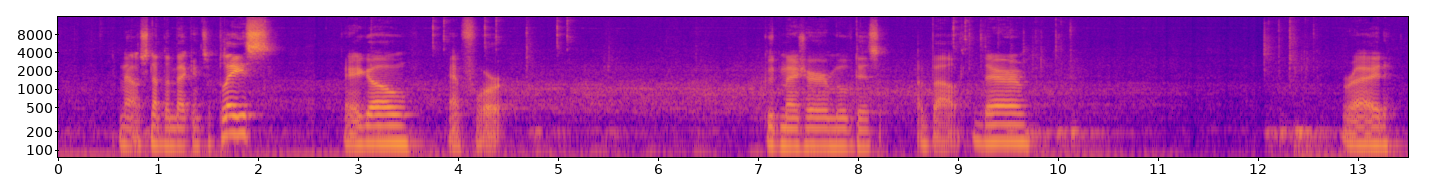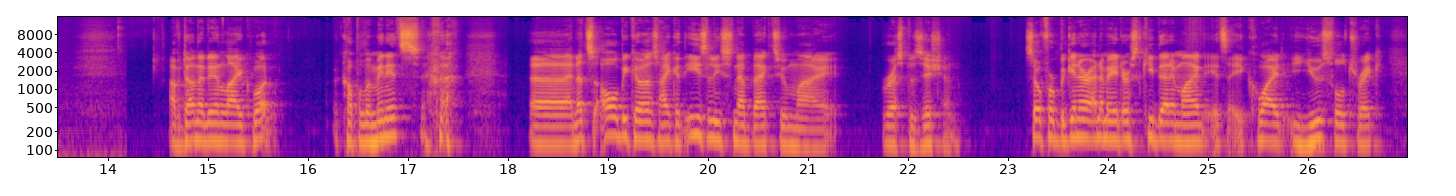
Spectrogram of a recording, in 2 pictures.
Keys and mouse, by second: 0.0 shift+Up, 1.4 alt+g, 2.2 i, 3.8 alt+a, 4.3 click, 4.8 click, 5.6 shift+click, 7.8 g, 10.3 shift+Left, 10.6 space, 12.7 space, 13.1 shift+Left.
